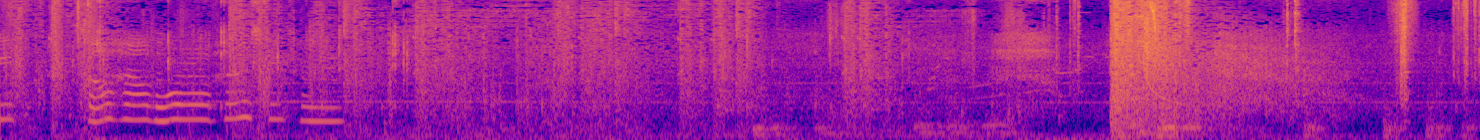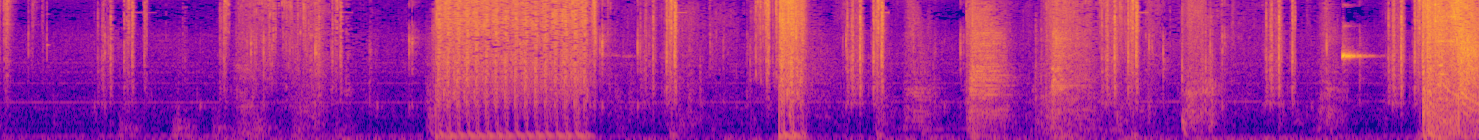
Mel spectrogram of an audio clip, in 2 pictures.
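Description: Game building pieces snap into place with quick clicks and thuds.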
